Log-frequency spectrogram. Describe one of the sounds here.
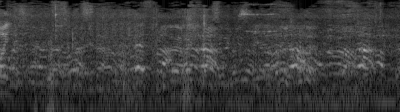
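Several men talk loudly and call out to each other nearby, outdoors.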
